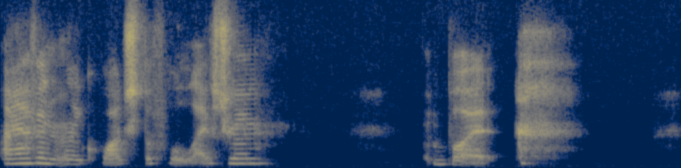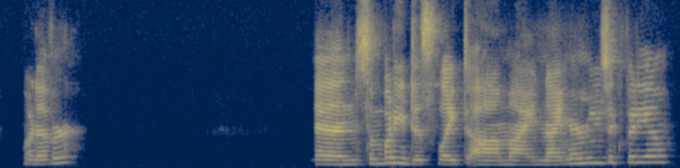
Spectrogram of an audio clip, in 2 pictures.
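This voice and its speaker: Slow, sighing woman losing her voice. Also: mid-range voice, a bit bright. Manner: sighing, rambling, swears casually. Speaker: vlogger. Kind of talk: rambling casual vlog chat.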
